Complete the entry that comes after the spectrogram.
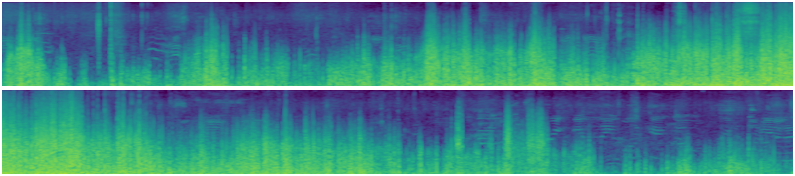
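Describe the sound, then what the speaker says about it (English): Strong outdoor wind buffets the microphone at a softball game, rising into a heavy rumbling roar midway and easing again, with a commentator speaking underneath. "I'll try to talk when the wind's not its strongest, because I know you can't hear me."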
